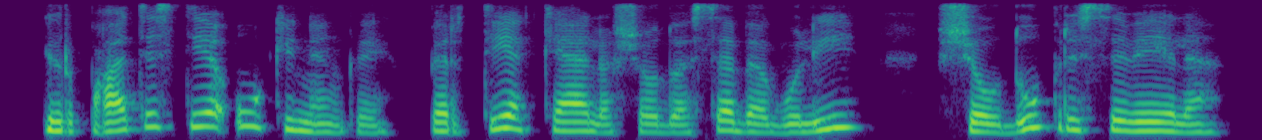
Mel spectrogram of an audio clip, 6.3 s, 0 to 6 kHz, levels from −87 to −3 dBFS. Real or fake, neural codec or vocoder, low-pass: fake; vocoder, 44.1 kHz, 128 mel bands every 512 samples, BigVGAN v2; 5.4 kHz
